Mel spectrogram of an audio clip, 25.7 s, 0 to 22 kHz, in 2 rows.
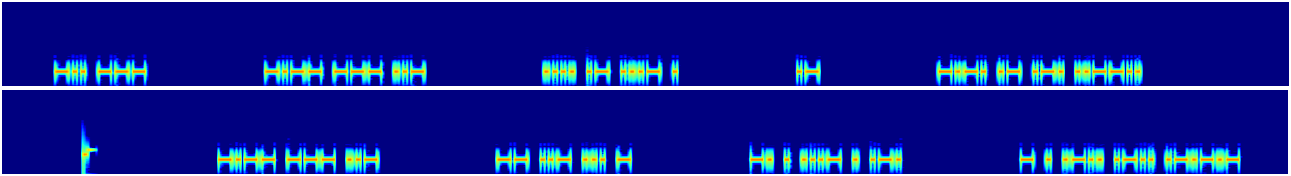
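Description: Morse code at about 28 words per minute, sending sentences made from the 300 most common words with four-times word spacing: a steady mid-pitched tone keyed in rapid dots and dashes, grouped into words with long pauses between them, plus a single soft click partway through.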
